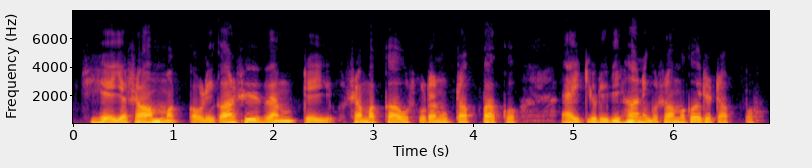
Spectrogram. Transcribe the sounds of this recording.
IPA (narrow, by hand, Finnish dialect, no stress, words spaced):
sihej jɑ sɑmːɑkːɑ oli kɑn̞s hywːæː mutː ei sɑmːɑkːɑː uskɑltɑnut tɑpːɑːk ko æiti oli ʋihɑˑneŋ ko sɑmːɑkoitɑ tɑpːo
